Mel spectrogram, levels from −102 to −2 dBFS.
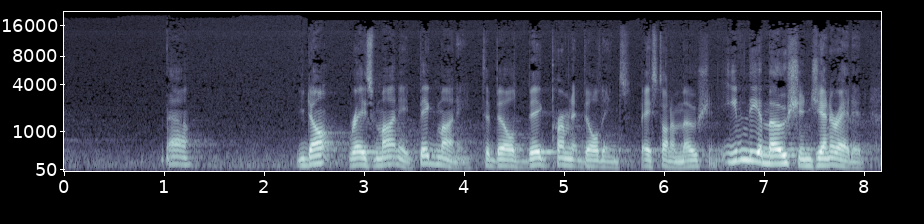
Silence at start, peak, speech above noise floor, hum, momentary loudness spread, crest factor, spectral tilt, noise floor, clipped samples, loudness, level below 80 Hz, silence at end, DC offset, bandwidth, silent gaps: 1 s; -2 dBFS; 33 dB; none; 13 LU; 18 dB; -6.5 dB/octave; -52 dBFS; under 0.1%; -20 LUFS; -64 dBFS; 0.15 s; under 0.1%; 18 kHz; none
